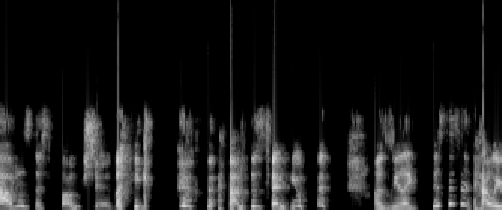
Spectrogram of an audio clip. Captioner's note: laughter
